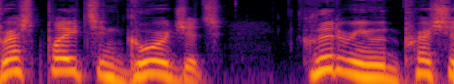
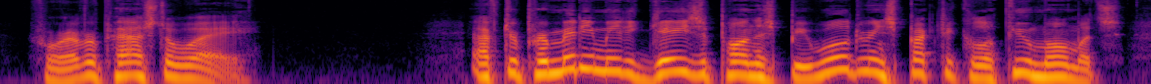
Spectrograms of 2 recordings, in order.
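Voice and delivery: plain reading voice

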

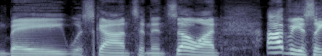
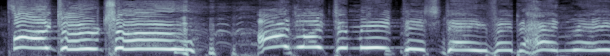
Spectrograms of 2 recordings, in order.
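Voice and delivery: loud falsetto English dame; hammed-up Mrs. Doubtfire-style English voice; mock English accent; 6 dB louder than usual. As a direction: shout it in a silly high English accent. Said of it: "I learned my English accent".

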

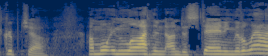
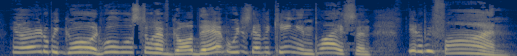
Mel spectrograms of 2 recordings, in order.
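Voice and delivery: higher-pitched, dismissive reassurance; acted chill-out excuse, pitched up; breezy persuasion; 6 semitones higher than usual. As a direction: talk them round, making light of it. Voicing Israel's casual excuses for a king.

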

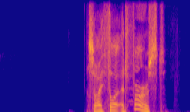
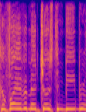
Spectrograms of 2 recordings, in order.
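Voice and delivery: much higher, gushing mock fan; fangirl voice; 10 semitones higher than usual. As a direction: mimic a starry-eyed fan girl. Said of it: "you're like".

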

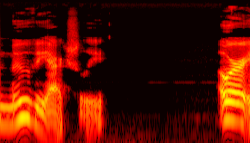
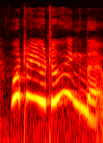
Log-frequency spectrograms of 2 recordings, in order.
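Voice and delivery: high, raised mock scolding; high-pitched indignant shopkeeper lady; imagined shop lady; 6 dB louder than usual. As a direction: voice a lady catching someone out, pitched way up. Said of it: "what I imagine in my head that the lady said".

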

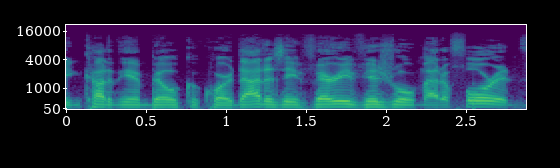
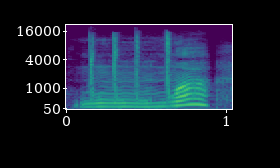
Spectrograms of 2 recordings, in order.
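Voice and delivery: blowing an air kiss; 2 semitones higher, 3 dB quieter than usual. Real, not acted. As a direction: blow a kiss to the listeners. Sign-off after I love you all.

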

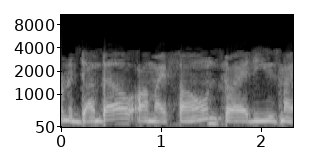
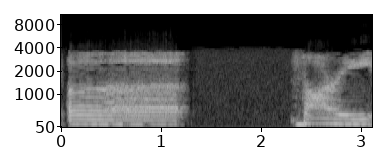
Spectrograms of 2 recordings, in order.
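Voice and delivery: retold awkward apology; 4 semitones higher, much slower than usual. Retold awkward apology to startled roommate.

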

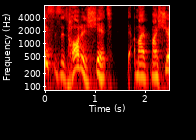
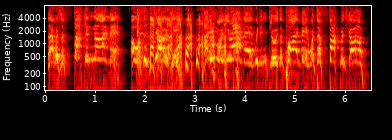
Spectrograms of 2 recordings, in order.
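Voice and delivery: much higher, loud ranting; angry shout; 11 semitones higher, 4 dB louder than usual. Retold or imitated. Comedian berating the pie man after the show. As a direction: shout the whole rant. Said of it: "I go".

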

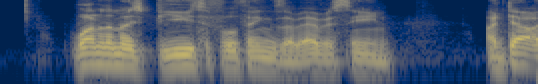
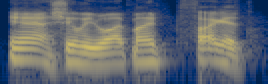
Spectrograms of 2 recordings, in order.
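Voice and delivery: carefree Australian, higher and louder; mocking Australian nonchalance about deadly spiders in an Australian accent; Australian attitude; 6 semitones higher, 4 dB louder than usual. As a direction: toss it off like a no-worries Aussie. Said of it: "that's the attitude".

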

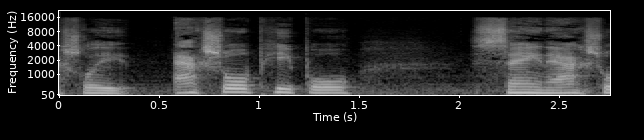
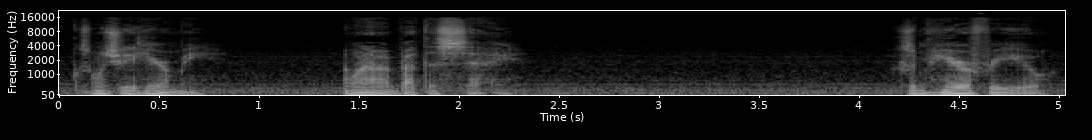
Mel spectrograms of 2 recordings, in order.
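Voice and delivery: soft, mock-soothing intimate voice; mock tender; 8 semitones lower, 12 dB quieter, faster than usual. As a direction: lure them in gently. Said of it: "get real close".

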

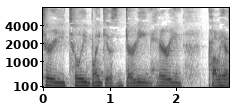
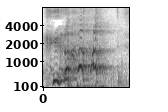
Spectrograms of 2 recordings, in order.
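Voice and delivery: high breathy burst of laughter; real high giggle; amused laugh. Real, not acted. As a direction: crack up at your own line. Laughs at his own joke.

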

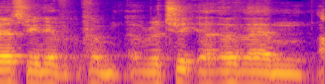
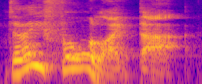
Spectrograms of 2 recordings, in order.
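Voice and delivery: slow, higher-pitched baffled question; retold disbelief; 7 semitones higher, slower than usual. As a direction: recall an astonished question, drawn out. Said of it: "I was like".

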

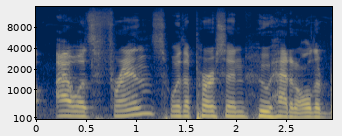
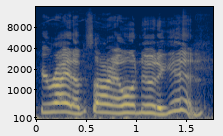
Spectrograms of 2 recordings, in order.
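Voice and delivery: put-on higher voice, a scared kid caving in; mock pleading kid; 8 semitones higher, faster than usual. Kid pinned to the wall begs, in a mock higher pleading voice. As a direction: imitate the pinned kid giving in.

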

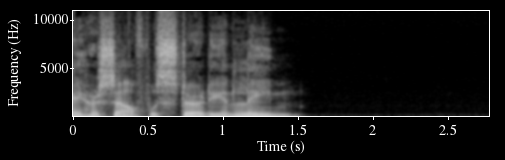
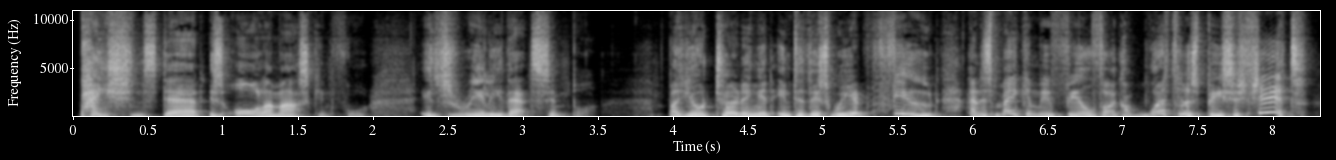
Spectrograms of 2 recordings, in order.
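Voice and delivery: put-on young woman pleading, higher and hurt; upset daughter; 10 semitones higher than usual. Daughter on a call pleading with her dad, higher and hurt. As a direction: push back at your father, close to tears.

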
